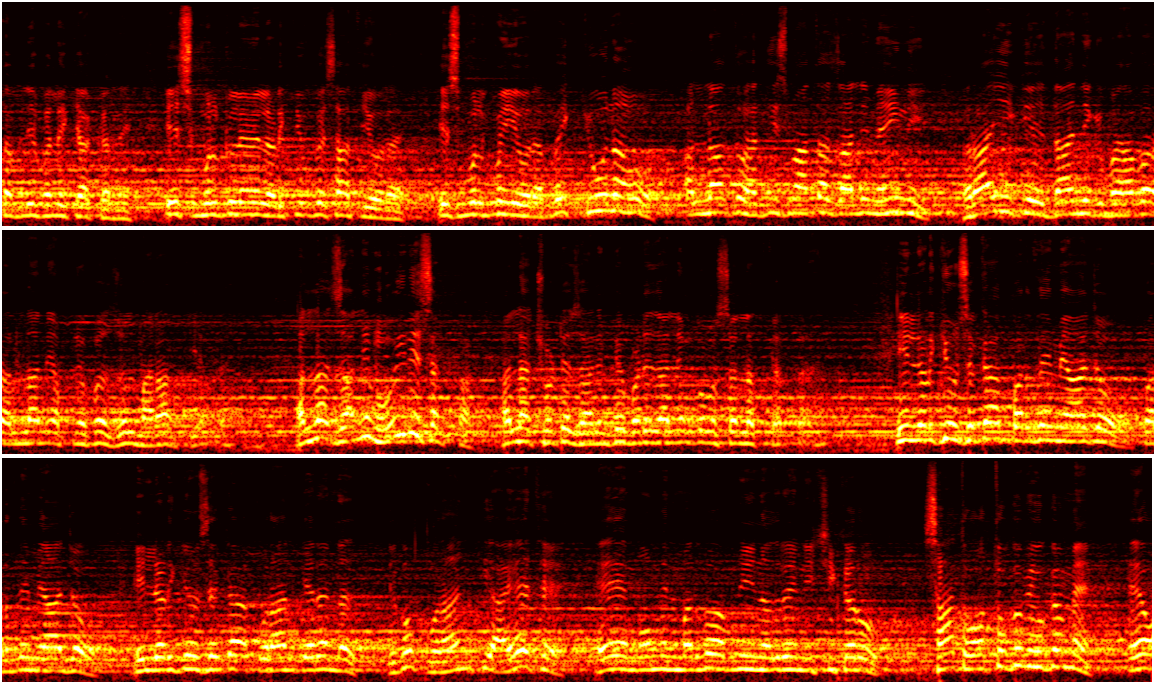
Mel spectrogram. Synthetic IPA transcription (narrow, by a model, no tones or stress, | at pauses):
t̪ɐbliːfɦɐlekjaːkɐɾḛ̃ː | ɪsmʊlkemẽlɐɽkijõkesaːt̪ʰjiɦoːɾaːɦɛ̰ | ɪsmʊlkmẽjiɦoːɾaːɦɛbʱɐikjũːnɐɦo | ɐlːaɦt̪oɦɐd̪iːsmẽaːt̪azaːlɪmnɐɦĩnɐɦĩː | ɾaːiked̪aːnekebɐɾaːbəɾɐlːaɦneɐpneʊpəɾzʊlmaːɾaːmkija̰kaɦɛ | ɐlːaɦzaːlɪmɦoːinɐĩsɐk̚t̪a̰ː | ɐlːat͡ʃʰoːʈezaːlɪmpebɐɽezaːlɪmkomʊsəlːət̪kɐɾt̪a̰ɦɛː | ɪ̃nlɐɽkijõsekɐɦpɐɾd̪emẽaːd͡ʒaːopɐɾd̪emẽaːd͡ʒaːo | ɪ̃nlɐɽkijõs̬ekɐɦqʊɾaːnkɛːɾenɐd̪eːkʰoqʊɾaːnkiaːjət̪ɦɛː | eːmoːmɪnmɐɾd̪õɐpniinɐzɾeeniːt͡ʃikɐɾoː | saːt̪ʰɔːɾt̪õk̬obʱiɦʊkəmɦɛː | eː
